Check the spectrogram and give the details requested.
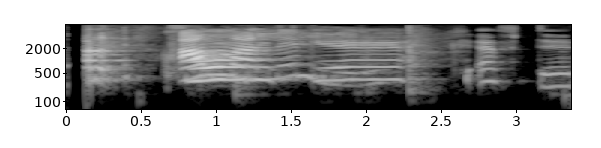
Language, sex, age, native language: Icelandic, female, 8, Icelandic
